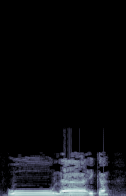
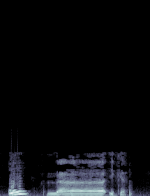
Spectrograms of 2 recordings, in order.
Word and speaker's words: أُولَٰئِكَ: Note that the wow in أُولَٰئِكَ. U, yani is, the wow is not pronounced. It's not pronounced أُولَٰئِكَ. It's pronounced أُولَٰئِكَ.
